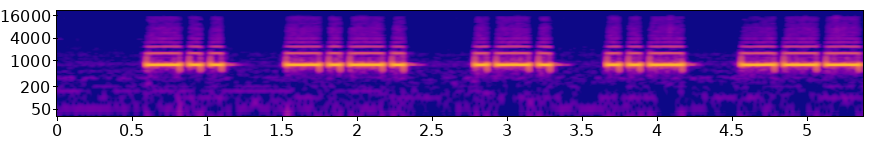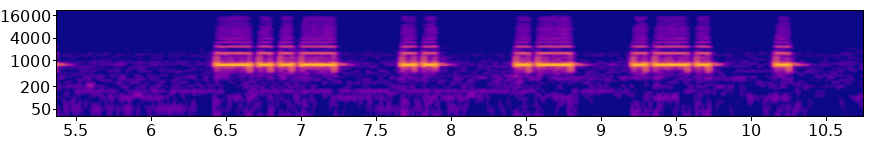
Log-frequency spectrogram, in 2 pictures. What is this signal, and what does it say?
Morse code, heard as a keyed tone, about 17 wpm, spaced as for 12 wpm, 780 Hz. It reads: DCRUO XIARE
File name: Onlinelehrgang / morsen / DJ4UF Morsen08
